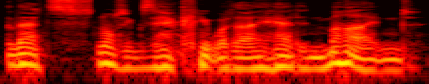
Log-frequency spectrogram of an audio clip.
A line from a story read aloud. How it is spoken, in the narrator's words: he murmured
